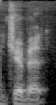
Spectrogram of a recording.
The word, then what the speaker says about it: gibbet: say whatever you want is it technically the wrong pronunciation I think it's technically supposed to be gibbet I don't think it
